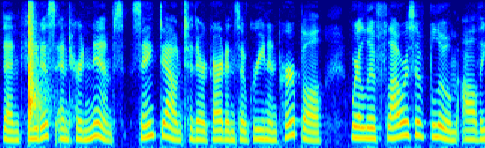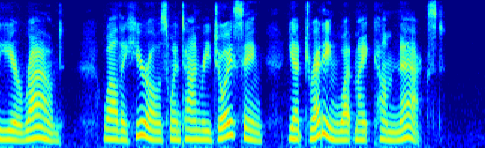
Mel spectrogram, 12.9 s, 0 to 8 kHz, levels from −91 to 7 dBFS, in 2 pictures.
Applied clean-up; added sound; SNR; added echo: none; Clapping; -4 dB; none.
